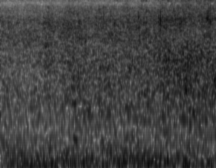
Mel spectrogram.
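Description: Ocean waves wash onto the shore at Galle, Sri Lanka, in a steady, loud, broadband roar with wind buffeting the microphone, no distinct individual breaks and no talking.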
